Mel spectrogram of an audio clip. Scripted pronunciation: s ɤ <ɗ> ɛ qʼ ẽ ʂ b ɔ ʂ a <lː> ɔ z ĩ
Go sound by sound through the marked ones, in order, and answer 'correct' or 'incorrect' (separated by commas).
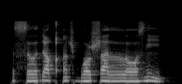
correct, correct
